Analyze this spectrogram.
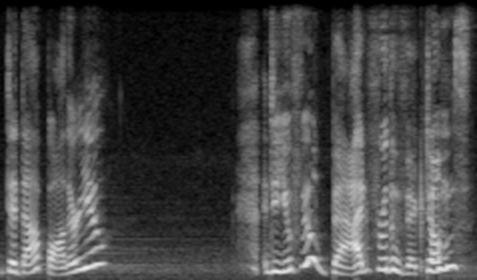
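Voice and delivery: normal talking voice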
